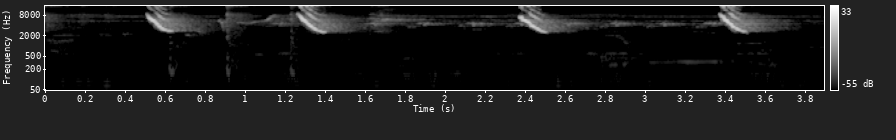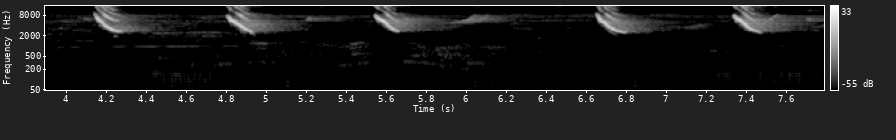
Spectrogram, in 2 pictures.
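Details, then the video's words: Long-tailed shrike, a loud series of sharp, high notes, each sweeping steeply downward and repeated roughly every second, on an otherwise quiet background. "Suara Isian Kombinasi Cendet"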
